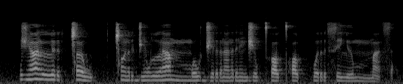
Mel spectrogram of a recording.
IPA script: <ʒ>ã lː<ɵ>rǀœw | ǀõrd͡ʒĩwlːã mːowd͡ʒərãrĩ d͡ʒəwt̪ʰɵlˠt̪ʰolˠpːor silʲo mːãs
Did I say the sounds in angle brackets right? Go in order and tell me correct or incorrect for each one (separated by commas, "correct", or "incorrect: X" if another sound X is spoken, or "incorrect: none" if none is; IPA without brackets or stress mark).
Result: correct, correct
